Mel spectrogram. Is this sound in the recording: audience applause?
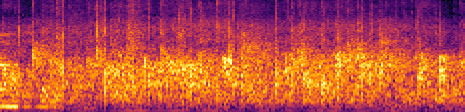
yes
